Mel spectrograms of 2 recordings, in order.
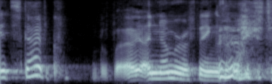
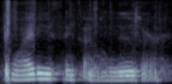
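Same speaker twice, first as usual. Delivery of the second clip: hushed; 8 dB quieter than usual. Real, not acted. Repeats coach's question inwardly.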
